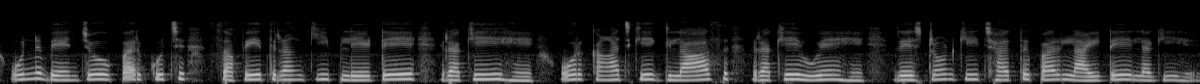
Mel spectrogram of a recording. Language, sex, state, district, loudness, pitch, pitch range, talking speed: Hindi, female, Bihar, Purnia, -24 LUFS, 220 Hz, 200-235 Hz, 120 wpm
